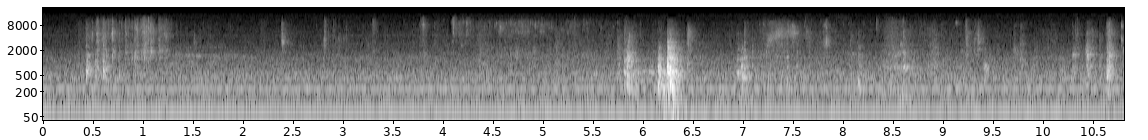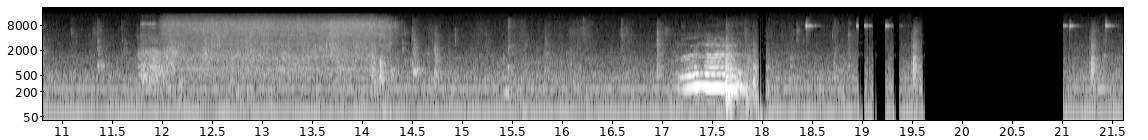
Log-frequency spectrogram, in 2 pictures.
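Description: Utensils clink and clatter against dishes.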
